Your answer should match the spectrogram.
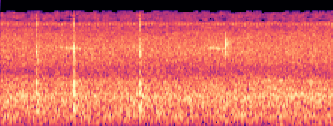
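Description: Steady faint room hiss with a few small scattered ticks as a finger works and lets go of the buttons on a handheld Peak Atlas DCA component analyser.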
